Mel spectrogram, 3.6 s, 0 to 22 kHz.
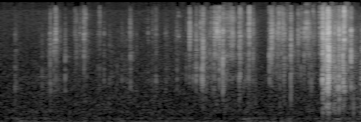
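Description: A 12-card pack of 2021 college draft pick trading cards is torn and crinkled open, with faint scattered crackles that grow louder and busier toward the end.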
